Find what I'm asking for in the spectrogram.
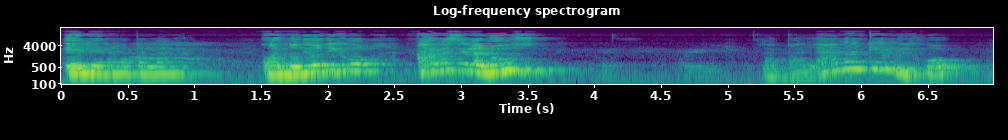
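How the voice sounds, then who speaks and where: A woman pastor delivers a sermon from some distance, her voice ringing in an echoey room. She sounds high and very mellow. She reads scripture aloud again and again and asks the listeners questions. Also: animated, moderate pace.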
